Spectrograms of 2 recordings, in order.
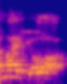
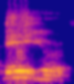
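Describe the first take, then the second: First: Said in the usual way. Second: "mayor" as MEI-or, stress up front; English "mayor" with an "ei" in the first syllable; English pronunciation. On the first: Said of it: "em português é maior". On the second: Shown as a demonstration. Teacher contrasting English with Portuguese, "mayor" as MEI-or. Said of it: "mas no inglês é mayor".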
